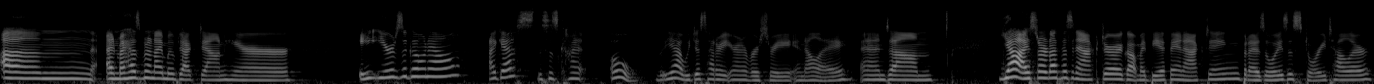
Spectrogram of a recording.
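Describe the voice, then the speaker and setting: A woman's fairly high voice with a Canadian accent, bright and sharp in tone, lively in intonation and fairly quick in pace. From Vancouver, Canada. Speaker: actor and producer, online community founder. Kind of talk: panel discussion.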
